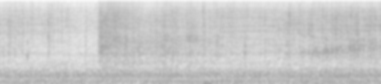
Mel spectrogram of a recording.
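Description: Korean fish omelette parcels sizzle loudly and steadily in a hot frying pan after being flipped, the crackling hiss jumping louder partway through and continuing alone without talk.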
